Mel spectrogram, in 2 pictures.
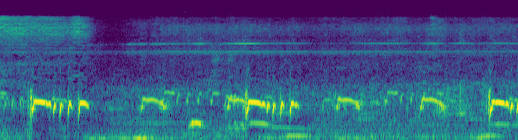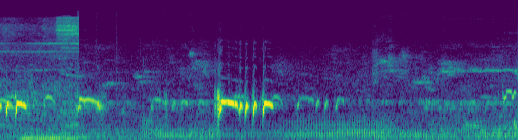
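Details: Zebra dove singing, a lure meant to set off a quiet dove on a terrace: cooing phrases about every second, each a drawn-out note breaking into rapid stuttered notes, some overlapping, with faint background hiss that drops away midway.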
